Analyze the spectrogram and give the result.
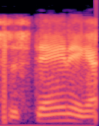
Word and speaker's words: sustaining: And the sustaining, I'm putting the emphasis on the wrong syllable there, the sustaining actually comes from doing all the three things, monitoring, clearing, nourishing, that will sustain and thus maintain them.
